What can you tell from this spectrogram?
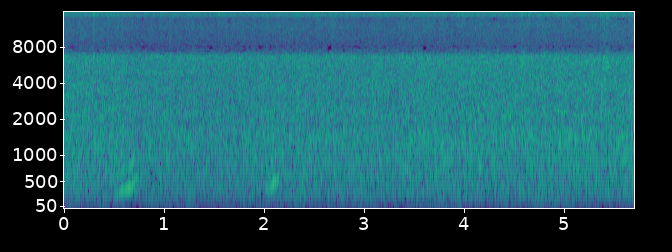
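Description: Heavy typhoon rain falling steadily, an even hiss. Two brief rising calls sound over it, about half a second and two seconds in.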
